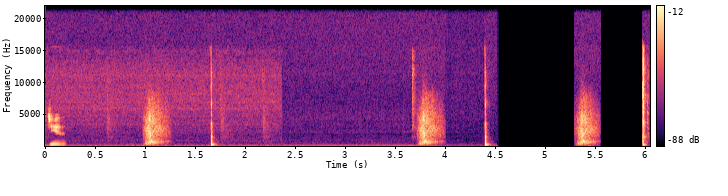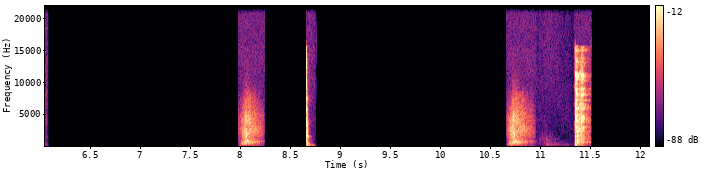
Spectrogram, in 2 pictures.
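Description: Darts whoosh through the air.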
